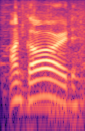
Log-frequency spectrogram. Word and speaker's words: en garde: On guard! That's how you say it.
